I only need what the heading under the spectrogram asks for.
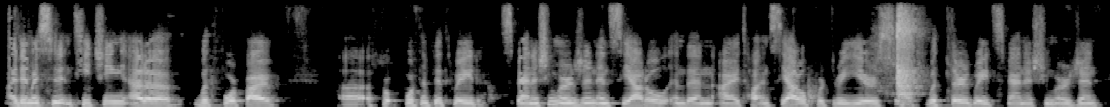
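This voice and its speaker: A woman's voice: fairly low pitch, dull audio. A woman in her thirties from Oregon, a teacher, giving a friendly, conversational presentation to parents at a virtual open house. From Oregon, United States. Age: 30s. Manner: friendly, conversational, plainly spoken. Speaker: elementary school teacher.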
